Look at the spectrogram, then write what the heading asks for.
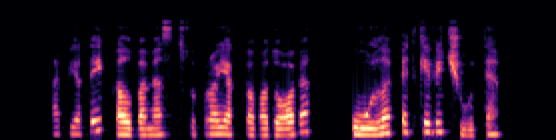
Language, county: Lithuanian, Klaipėda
